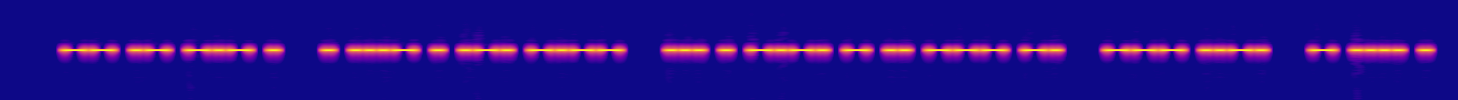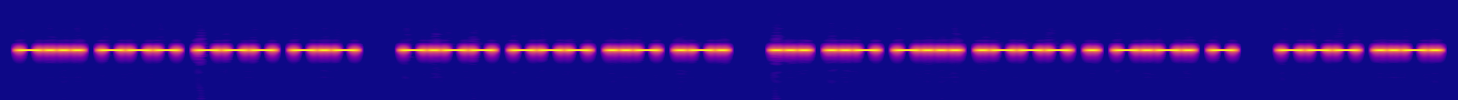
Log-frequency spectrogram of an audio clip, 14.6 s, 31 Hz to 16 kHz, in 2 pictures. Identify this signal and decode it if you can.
Morse code, heard as a keyed tone, about 36 wpm, 700 Hz. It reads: MAKE EVERY SECTION OF THE BOOK YOUR SUBJECT OF
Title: Sentences from Top 1000 Words - Review Part 5 - 35wpm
